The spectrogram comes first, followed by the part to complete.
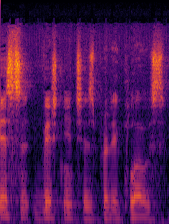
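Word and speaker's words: Višnjić: mispronounce it you know but it's it's V vnit is pretty close V what is it really in say what it would be in Croatian vnit vnit yeah that's well how what would my name be pronounced by a Croatian Coran o Brian I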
